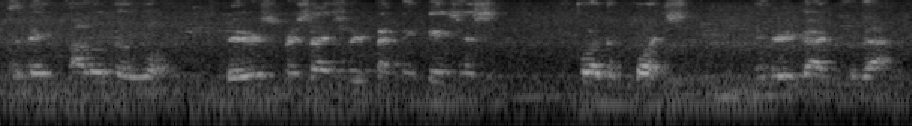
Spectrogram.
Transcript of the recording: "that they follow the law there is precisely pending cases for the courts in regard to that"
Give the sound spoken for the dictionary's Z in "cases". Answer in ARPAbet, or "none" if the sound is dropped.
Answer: S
